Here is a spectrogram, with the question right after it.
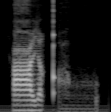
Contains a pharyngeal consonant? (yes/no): yes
